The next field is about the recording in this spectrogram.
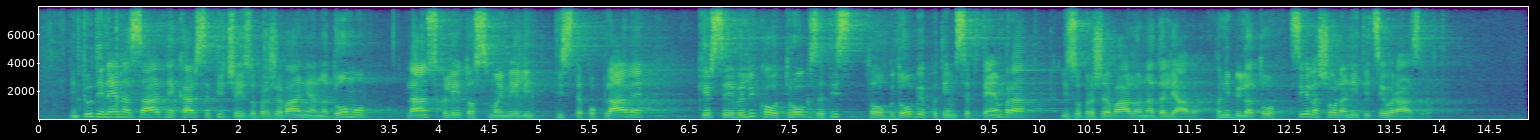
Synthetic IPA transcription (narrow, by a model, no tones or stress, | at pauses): int̪uːd̪inɛnazaːd̪njɛkaɾsɛt̪iːt͡ʃɛizɔbɾaʒɛʋaːnjanad̪oːmu | lanskɔleːt̪ɔsmɔimeːlit̪ist̪ɛpɔplaːʋɛ | keːɾsɛjɛʋɛlikɔɔt̪ɾoːɡzat̪ist̪ɔːbd̪oːbjɛpɔt̪emsɛpt̪ɛmbɾaizɔbɾaʒɛʋaːlɔnad̪aljaːʋɔ̰panibilat̪ot̪seːlaʃoːlanit̪it̪sewɾaːzɾɛt̪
